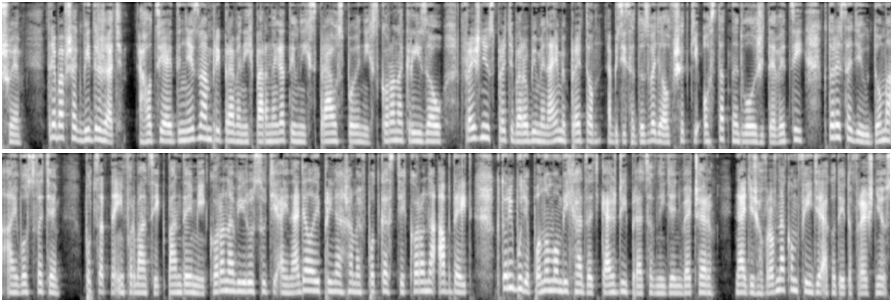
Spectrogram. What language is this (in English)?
Slovak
